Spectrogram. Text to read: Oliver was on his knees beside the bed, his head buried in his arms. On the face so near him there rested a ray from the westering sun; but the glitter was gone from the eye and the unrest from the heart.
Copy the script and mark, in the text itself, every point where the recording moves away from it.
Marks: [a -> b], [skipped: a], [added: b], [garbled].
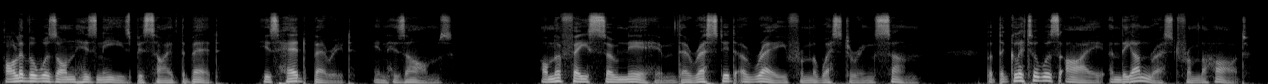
Oliver was on his knees beside the bed, his head buried in his arms. On the face so near him there rested a ray from the westering sun; but the glitter was [skipped: gone from the] eye and the unrest from the heart.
